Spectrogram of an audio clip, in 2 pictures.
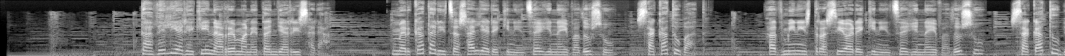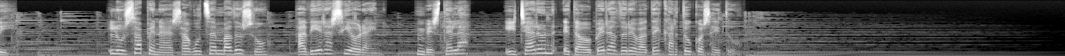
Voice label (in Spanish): Euskera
